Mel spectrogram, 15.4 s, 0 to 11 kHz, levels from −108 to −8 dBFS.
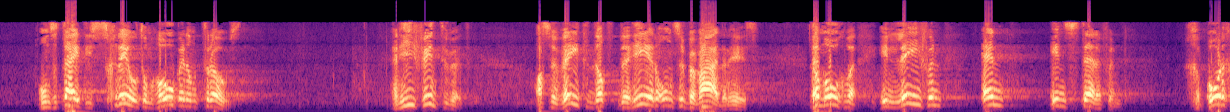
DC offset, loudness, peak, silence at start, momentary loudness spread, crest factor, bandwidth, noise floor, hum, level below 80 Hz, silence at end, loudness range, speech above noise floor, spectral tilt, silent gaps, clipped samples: under 0.1%; -13 LUFS; 0 dBFS; 0.5 s; 16 LU; 14 dB; 11 kHz; -56 dBFS; none; -52 dBFS; 0 s; 7 LU; 43 dB; -4 dB/octave; none; 0.6%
